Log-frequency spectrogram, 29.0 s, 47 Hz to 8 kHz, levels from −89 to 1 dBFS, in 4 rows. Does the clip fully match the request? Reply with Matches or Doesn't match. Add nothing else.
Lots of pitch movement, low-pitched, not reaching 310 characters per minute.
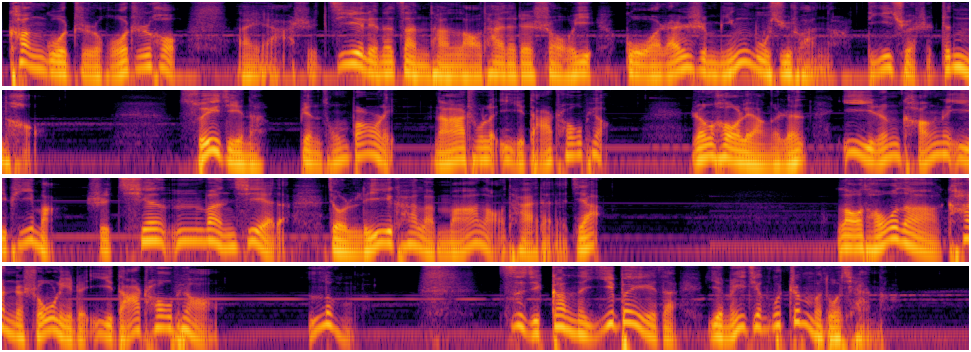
Matches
